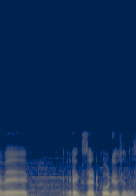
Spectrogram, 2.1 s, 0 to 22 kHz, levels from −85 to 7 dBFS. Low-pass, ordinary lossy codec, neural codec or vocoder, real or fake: 7.2 kHz; none; none; real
